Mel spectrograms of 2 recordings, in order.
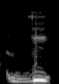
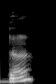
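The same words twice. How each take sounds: First: The vowel is a long 'ee' sound. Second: The vowel is a short, weak 'uh' sound. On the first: This is the form used before a vowel sound. "on le prononcera the" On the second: This is the usual form, not used before a vowel sound. "plutôt que de le prononcer the"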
